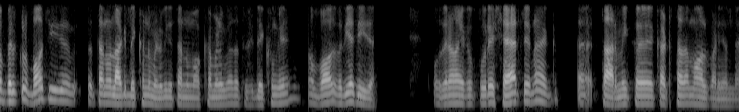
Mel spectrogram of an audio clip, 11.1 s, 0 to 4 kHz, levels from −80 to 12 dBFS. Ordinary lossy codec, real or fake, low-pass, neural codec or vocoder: none; real; 3.6 kHz; none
